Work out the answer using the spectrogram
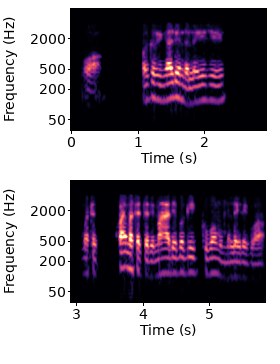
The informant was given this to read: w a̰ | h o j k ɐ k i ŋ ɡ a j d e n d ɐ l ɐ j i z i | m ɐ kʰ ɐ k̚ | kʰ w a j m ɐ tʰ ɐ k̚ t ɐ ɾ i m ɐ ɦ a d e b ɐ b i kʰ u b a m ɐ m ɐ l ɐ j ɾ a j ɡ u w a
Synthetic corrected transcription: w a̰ | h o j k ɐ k i ŋ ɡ a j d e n d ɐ l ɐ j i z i | m ɐ tʰ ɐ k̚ | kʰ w a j m ɐ tʰ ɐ k̚ t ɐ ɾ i m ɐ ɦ a d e b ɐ ɡ i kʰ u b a m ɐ m ɐ l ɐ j ɾ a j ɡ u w a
